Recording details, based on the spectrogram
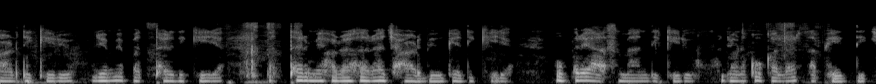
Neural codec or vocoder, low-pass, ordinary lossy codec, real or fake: none; 7.2 kHz; none; real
